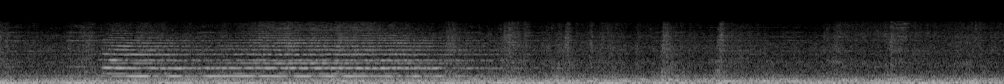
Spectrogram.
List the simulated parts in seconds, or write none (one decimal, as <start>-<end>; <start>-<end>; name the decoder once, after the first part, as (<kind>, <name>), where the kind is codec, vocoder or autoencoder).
none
